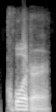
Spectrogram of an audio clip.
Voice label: "quarter", American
